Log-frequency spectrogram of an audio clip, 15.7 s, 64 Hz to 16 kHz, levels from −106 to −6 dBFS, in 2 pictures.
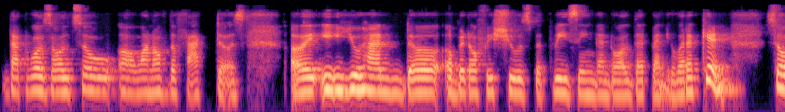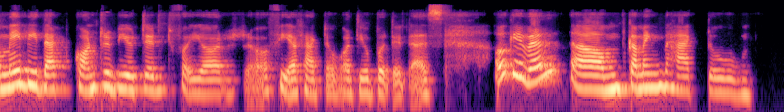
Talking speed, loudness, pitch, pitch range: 175 wpm, -20 LUFS, 175 Hz, 165-195 Hz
